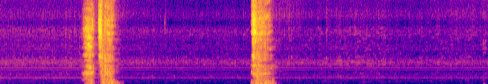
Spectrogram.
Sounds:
Sneeze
